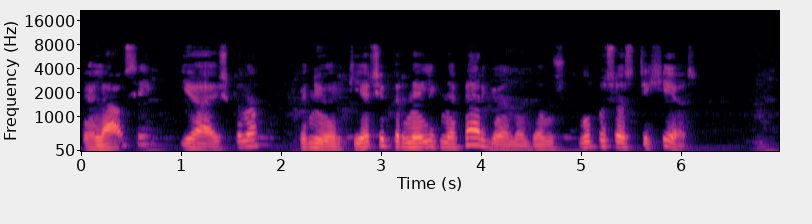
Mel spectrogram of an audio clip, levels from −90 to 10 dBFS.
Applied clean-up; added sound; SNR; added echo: classical method log-MMSE.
